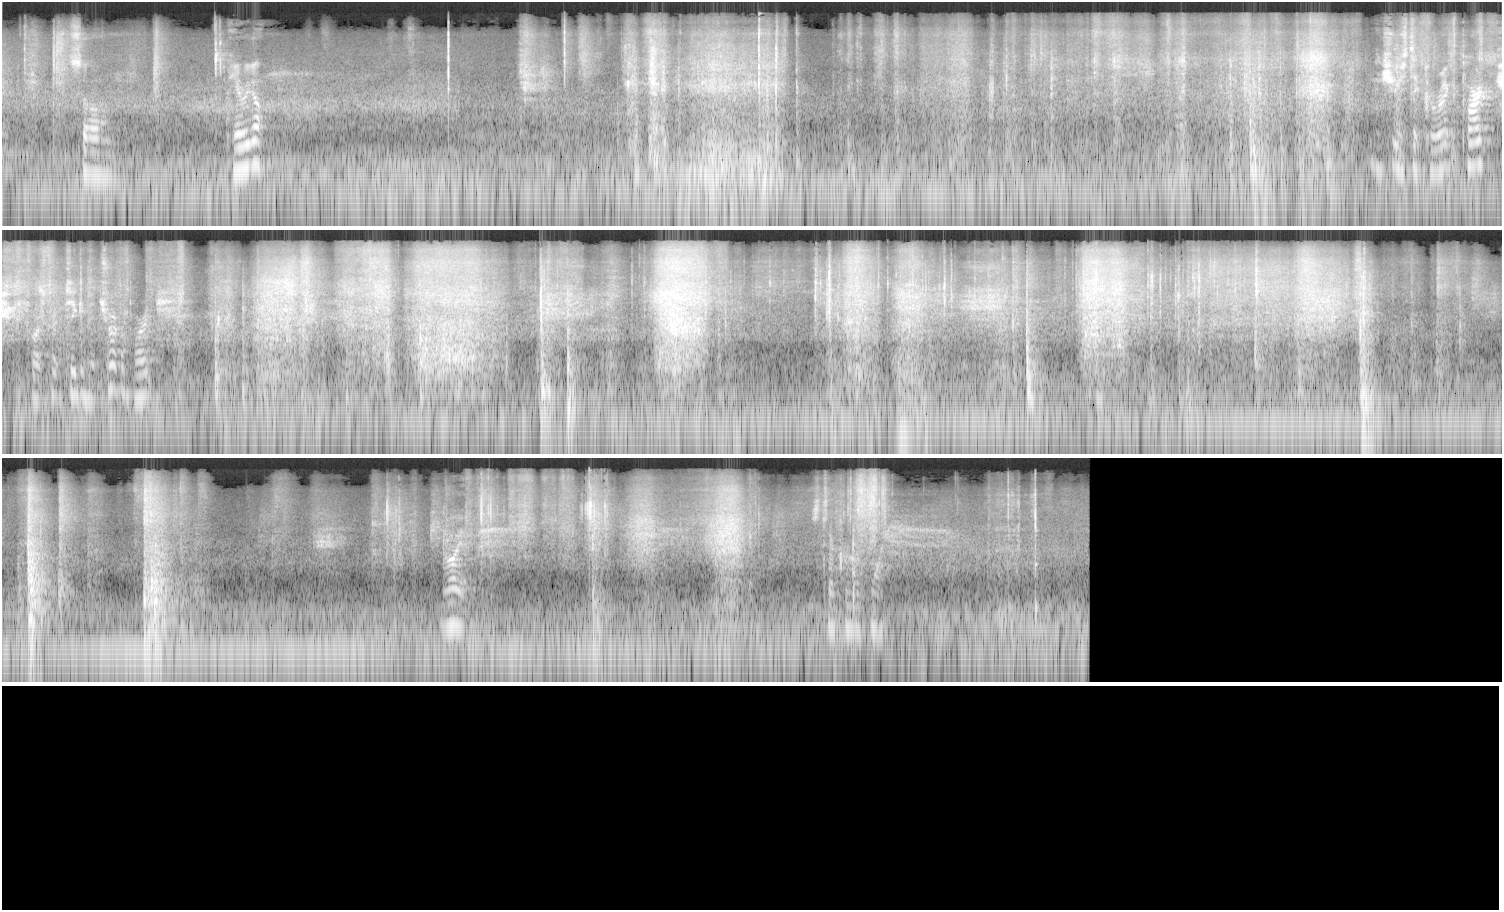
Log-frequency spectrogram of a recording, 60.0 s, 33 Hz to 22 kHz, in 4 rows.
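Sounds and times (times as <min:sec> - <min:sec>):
cardboard scraping and rustling: 0:06.3 - 0:22.6, 0:23.2 - 0:29.4.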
